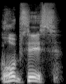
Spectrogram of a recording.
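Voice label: French Speech Pilots Bomber; World Of Warships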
